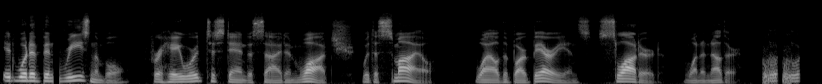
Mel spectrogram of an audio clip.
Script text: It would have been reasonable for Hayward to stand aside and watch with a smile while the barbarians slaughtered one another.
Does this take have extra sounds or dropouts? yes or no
yes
